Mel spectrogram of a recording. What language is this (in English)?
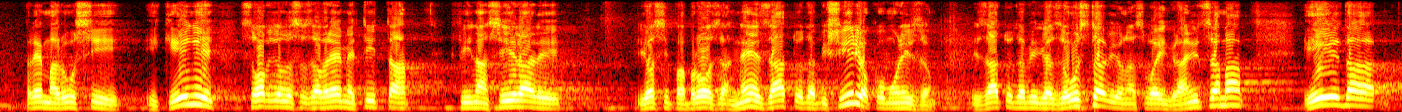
Serbian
